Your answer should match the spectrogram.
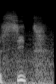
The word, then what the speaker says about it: Seat: Il y a un bouton fuel et un bouton Seat, pas la marque de voiture, c'est juste SIT mais prononcé à la française, donc pour ouvrir la selle.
